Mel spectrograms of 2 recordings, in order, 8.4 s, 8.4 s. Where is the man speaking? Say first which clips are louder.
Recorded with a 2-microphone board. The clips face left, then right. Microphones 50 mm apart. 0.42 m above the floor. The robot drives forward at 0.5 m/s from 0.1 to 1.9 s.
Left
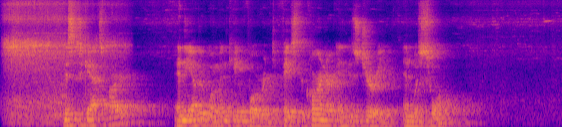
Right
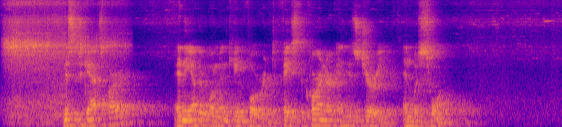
Right 3 dB; 30° right (ahead or behind), 1.0 m.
